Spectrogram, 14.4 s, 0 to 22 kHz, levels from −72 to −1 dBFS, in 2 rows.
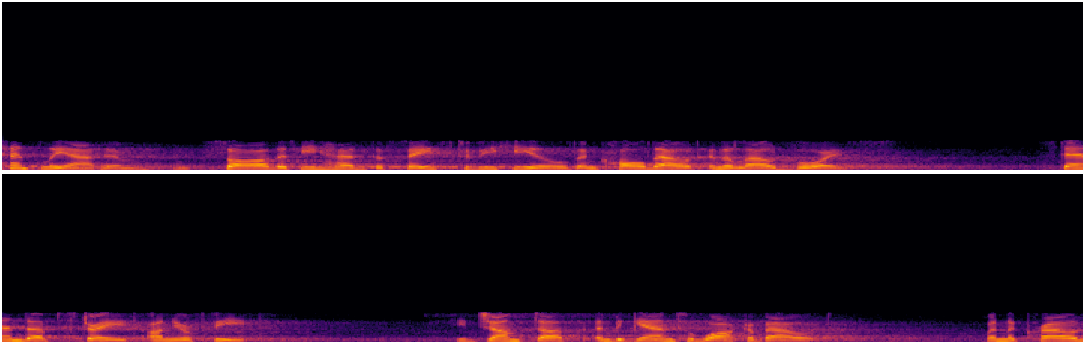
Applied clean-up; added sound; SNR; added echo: none; none; none; none.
